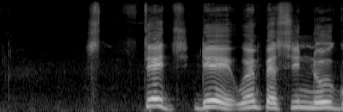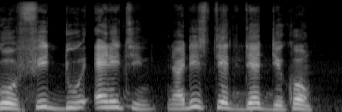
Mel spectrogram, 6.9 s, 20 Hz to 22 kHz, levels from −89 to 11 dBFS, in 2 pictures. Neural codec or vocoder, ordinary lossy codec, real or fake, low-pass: none; none; real; 19.8 kHz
